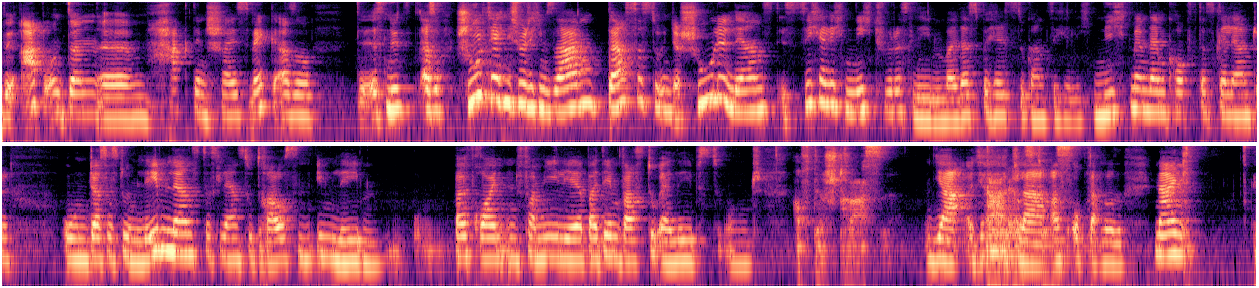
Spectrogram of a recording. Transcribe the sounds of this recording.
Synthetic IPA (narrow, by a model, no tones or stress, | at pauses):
bəʔa̰pʊnt̚d̥anʔɛːhakd̥eːnʃaɪsv̥ɛkʔalzo | ɛsnʏt͡stʔalzoʃuːltʰɛçnɪʃv̥ʏɐɾəɪçiːmzaːɡŋ̩d̥asv̥asd̥uːɪndeːɐʃuːləlɛɐnstɪstz̥ɪçɐlɪçnɪçtfyːɐɾasleːbm̩vaɪldasb̥əɦɛlstd̥uːɡant͡sz̥ɪçɐlɪçnɪçtmeːɐɪndaɪnəmkʰɔfd̥asɡ̥əlɛɐntə | ʔʊnt̚d̥asv̥asd̥uːɪmleːbm̩lɛɐnst̚d̥aslɛɐnstd̥uːdʁaʊsn̩ɪmleːbm̩ | b̥aɪfʁ̥ɔʏndn̩famiːljəbaɪdeːmvasd̥uːɛɐleːpstʊ̰ntʔaʊfd̥eːɐʃtʁ̥a̰ːsə̥ | jaːjaːkl̥aːɐʔa̰lsʔʔɔp̚d̥aχloːzənaɪn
